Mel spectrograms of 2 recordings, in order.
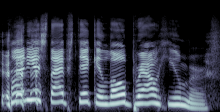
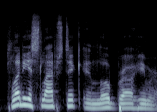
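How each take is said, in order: First: It is read in a toddler's voice. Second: It is read in his normal voice.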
